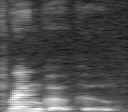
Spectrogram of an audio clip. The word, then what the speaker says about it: Rengoku: So it's Rengoku. Okay, I'm going to try and keep... And again, I've lost my train of thought. This is where I get sidetracked. The Rengoku actually ends up defending the car while Tanjiro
